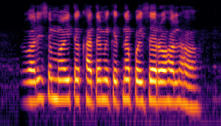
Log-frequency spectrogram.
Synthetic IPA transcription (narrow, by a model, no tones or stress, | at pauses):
pɐɾʋaːɾisemaːit̪ɐkʰːaːt̪emẽkɪt̪napəɪsaɾəɦəlɦɛː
